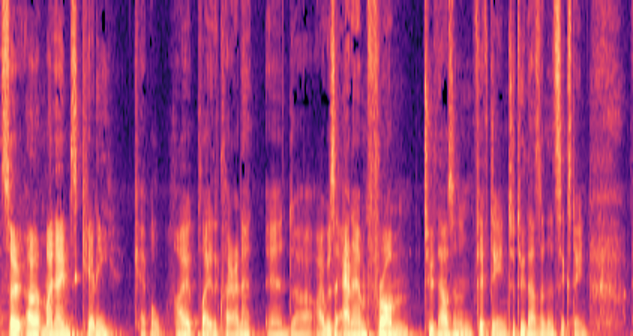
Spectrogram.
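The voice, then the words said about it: New Zealand accent. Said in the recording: “I'm actually originally from Auckland in New Zealand. I don't know if you can tell because of the accent.”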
